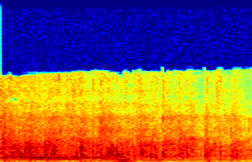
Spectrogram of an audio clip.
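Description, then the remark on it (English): An audience claps steadily, a dense wash of many hands applauding at a fairly even, moderate level for the full couple of seconds, fading only slightly toward the end. “Give them a big round of applause, if you please.”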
